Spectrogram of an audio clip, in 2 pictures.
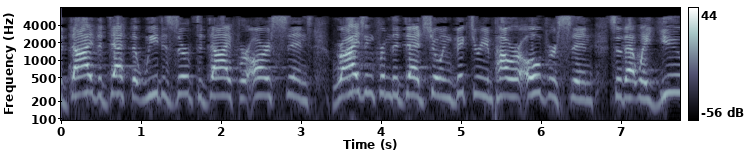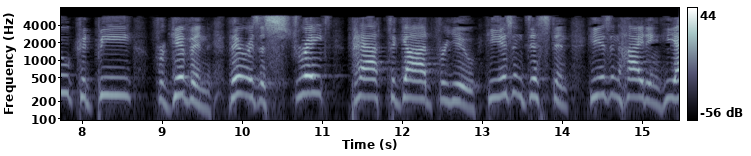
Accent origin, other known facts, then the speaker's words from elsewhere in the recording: Michigan, United States; The pastor of my home church that I grew up in Michigan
